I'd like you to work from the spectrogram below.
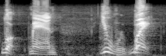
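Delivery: loud, punched mock reprimand; imitated yelling. Coworker scolding him for lateness, mock yelling. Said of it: "keeps yelling at me".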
